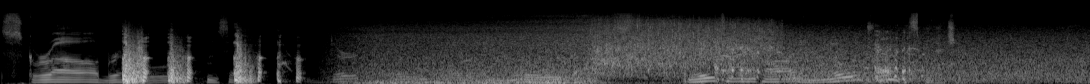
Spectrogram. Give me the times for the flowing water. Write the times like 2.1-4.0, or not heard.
3.2-10.8.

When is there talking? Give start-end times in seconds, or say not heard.
0.0-9.7.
